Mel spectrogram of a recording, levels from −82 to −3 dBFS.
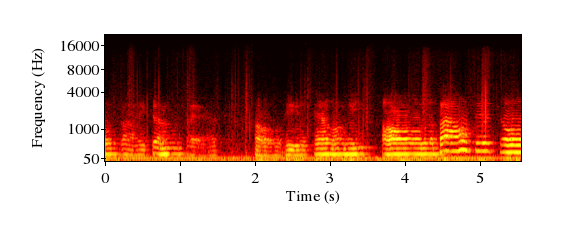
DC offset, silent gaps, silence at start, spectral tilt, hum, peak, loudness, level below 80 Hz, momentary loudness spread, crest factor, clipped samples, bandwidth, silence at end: under 0.1%; none; 0 s; -8 dB/octave; none; -10 dBFS; -27 LUFS; -36 dBFS; 14 LU; 16 dB; under 0.1%; 15.5 kHz; 0 s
